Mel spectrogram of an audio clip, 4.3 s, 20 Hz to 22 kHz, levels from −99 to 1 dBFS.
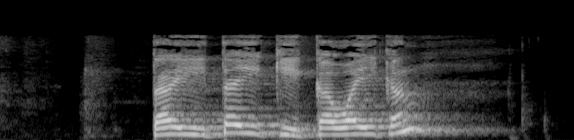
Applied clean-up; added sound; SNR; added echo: none; none; none; none.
